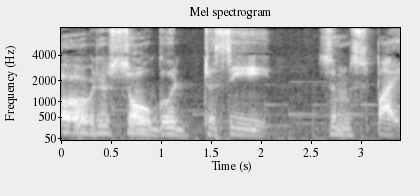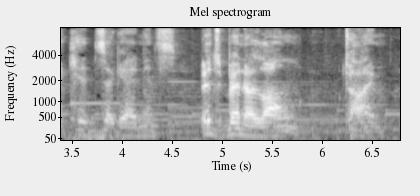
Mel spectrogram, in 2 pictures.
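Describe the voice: Putting on a raspy character voice with very deep, low pitch, a man speaks very slowly with long, frequent pauses over clear music in the background.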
